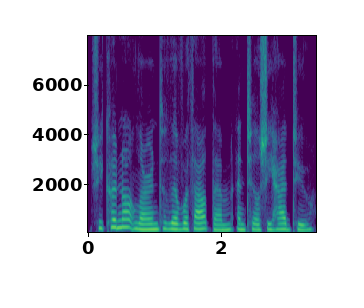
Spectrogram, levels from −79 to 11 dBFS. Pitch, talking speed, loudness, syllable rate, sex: 225 Hz, 210 wpm, -16 LUFS, 4.3 syllables/s, female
